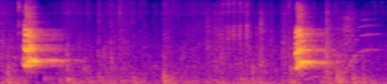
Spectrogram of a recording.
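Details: Cavalier King Charles Spaniel puppies raised indoors in a home puppy pen: two sharp, high yelps with bright harmonics about two and a half seconds apart, with soft rustling and shuffling in between.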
